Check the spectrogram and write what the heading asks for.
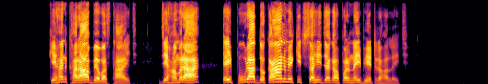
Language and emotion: Maithili, angry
